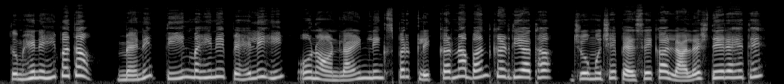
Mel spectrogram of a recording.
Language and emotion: Hindi, surprised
